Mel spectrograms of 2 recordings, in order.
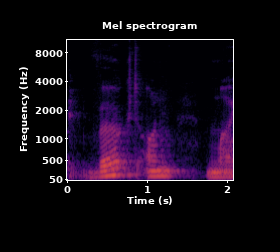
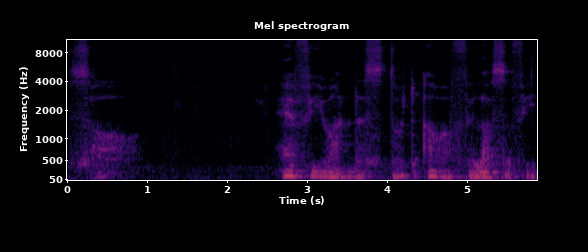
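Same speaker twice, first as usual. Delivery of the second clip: put-on strained whisper, much quieter; 12 dB quieter than usual. A devotee recalls being received in a room by Prabhupada: imitating Prabhupada's strained whisper. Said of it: "said in a whispering, a strained voice".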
